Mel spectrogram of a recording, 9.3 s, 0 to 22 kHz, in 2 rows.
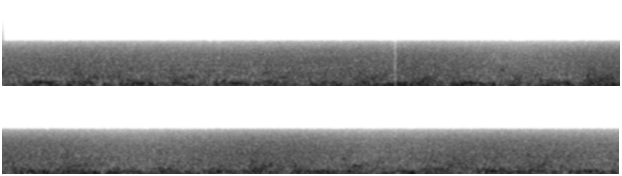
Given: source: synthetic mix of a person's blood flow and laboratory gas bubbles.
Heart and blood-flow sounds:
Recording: Doppler ultrasound of blood flow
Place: precordium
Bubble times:
7.24-7.61 s: bubbles
7.90-7.95 s: bubbles
From the record:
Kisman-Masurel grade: 111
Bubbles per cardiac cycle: 1 to 2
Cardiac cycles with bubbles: 1 to 10%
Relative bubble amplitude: barely perceptible (0.100 to 0.250)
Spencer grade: 1 (occasional bubble signal discernible with the cardiac motion signal, with majority of cardiac periods free of bubbles)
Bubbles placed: anywhere in the cardiac cycle

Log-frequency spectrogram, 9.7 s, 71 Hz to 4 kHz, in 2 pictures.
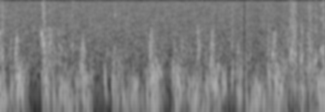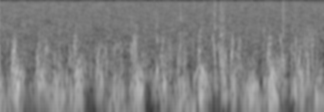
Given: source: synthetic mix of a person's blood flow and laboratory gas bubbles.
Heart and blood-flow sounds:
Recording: Doppler ultrasound of blood flow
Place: precordium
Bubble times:
0.00-0.21 s: bubbles
0.57-1.16 s: bubbles
1.53-1.82 s: bubbles
1.97-2.07 s: bubbles
2.56-2.88 s: bubbles
2.92-3.23 s: bubbles
3.32-3.54 s: bubbles
4.27-4.93 s: bubbles
5.45-5.97 s: bubbles
6.56-6.67 s: bubbles
6.82-6.96 s: bubbles
7.12-7.29 s: bubbles
7.51-7.71 s: bubbles
8.03-8.33 s: bubbles
8.38-8.43 s: bubbles
8.64-8.71 s: bubbles
9.05-9.67 s: bubbles
From the record:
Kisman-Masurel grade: 232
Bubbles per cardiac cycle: several, 3 to 8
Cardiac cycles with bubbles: 50 to 99%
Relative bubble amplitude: moderate (0.250 to 0.450)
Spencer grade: 3 (all of the cardiac periods contain showers or single bubble signals, but not dominating or overriding the cardiac motion signals)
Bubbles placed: only in the low amplitude regions of the cardiac cycle

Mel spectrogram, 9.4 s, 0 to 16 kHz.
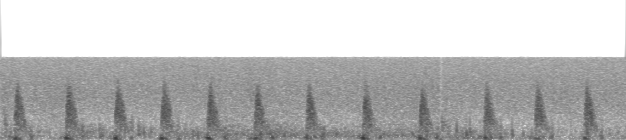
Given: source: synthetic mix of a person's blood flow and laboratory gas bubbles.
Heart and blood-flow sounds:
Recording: Doppler ultrasound of blood flow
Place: subclavian vein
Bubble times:
0.05-0.14 s: bubbles
From the record:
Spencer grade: 2 (many but less than half of the cardiac periods contain bubble signals, singularly or in groups)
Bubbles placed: anywhere in the cardiac cycle

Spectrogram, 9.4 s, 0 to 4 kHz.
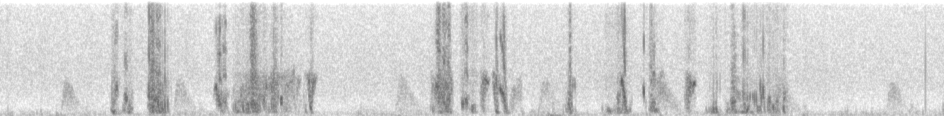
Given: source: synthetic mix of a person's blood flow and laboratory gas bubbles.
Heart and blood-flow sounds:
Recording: Doppler ultrasound of blood flow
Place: subclavian vein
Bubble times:
1.10-1.35 s: bubbles
1.46-1.72 s: bubbles
2.12-3.18 s: bubbles
4.29-4.54 s: bubbles
4.59-5.17 s: bubbles
5.63-5.77 s: bubbles
6.04-6.33 s: bubbles
6.40-6.65 s: bubbles
6.84-6.96 s: bubbles
7.05-7.21 s: bubbles
7.25-7.89 s: bubbles
From the record:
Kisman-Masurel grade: 333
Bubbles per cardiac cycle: rolling drumbeat, 9 or more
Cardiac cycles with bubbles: 50 to 99%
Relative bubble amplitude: loud (0.450 to 0.775)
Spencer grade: 3 (all of the cardiac periods contain showers or single bubble signals, but not dominating or overriding the cardiac motion signals)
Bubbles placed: anywhere in the cardiac cycle

